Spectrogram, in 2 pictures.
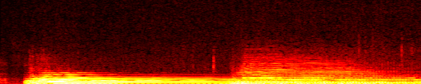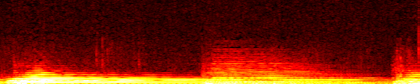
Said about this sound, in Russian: И тотчас грянули колокола, и заиграла хриплая музыка.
